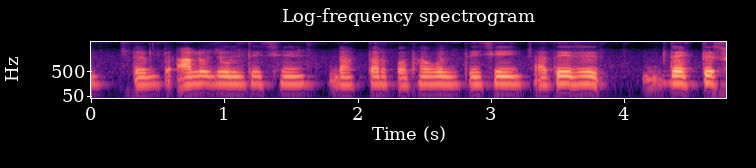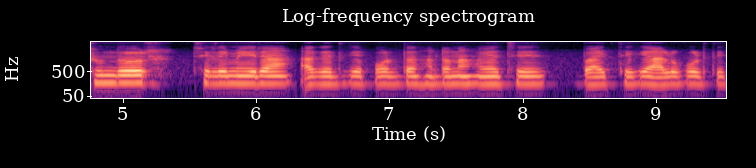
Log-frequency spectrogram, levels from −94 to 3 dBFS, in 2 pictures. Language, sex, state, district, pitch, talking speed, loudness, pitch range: Bengali, female, West Bengal, Jhargram, 160 Hz, 115 wpm, -19 LUFS, 155-165 Hz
